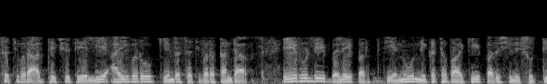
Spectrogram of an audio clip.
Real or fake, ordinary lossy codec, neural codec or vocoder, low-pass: real; MP3, 24 kbps; none; 3.6 kHz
